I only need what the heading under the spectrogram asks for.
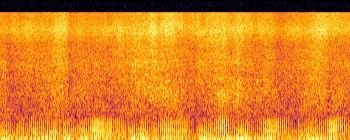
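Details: Sphynx cat purring during cuddles before sleep; low rumbling purr partly masked by rustling and handling noise, with a louder swell of rumble midway.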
